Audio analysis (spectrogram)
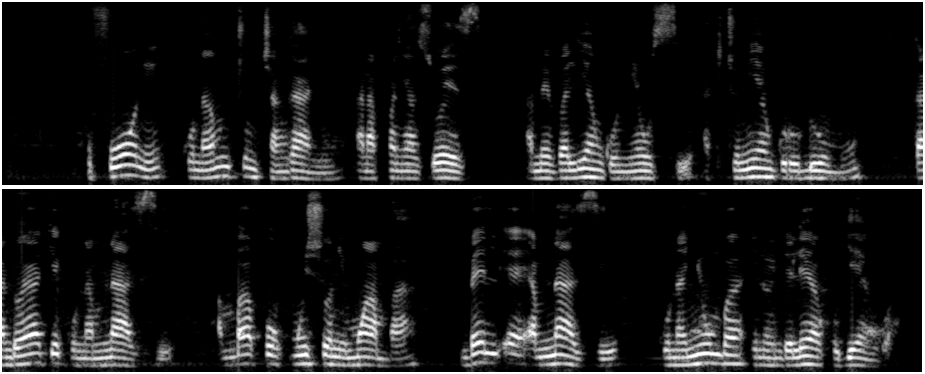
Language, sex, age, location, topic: Swahili, male, 18-24, Mombasa, government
